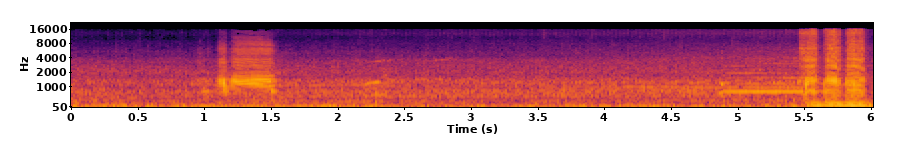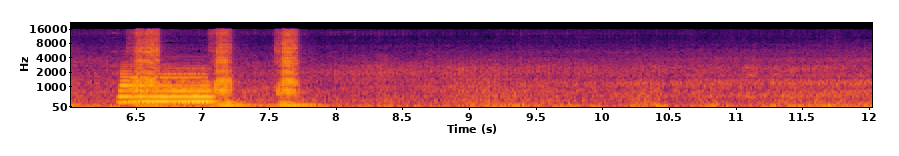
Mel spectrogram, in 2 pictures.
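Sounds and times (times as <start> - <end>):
passing trucks rumbling: 0.0 - 12.0
truck air horn blasts: 1.0 - 1.6, 4.9 - 8.0.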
